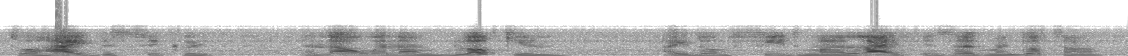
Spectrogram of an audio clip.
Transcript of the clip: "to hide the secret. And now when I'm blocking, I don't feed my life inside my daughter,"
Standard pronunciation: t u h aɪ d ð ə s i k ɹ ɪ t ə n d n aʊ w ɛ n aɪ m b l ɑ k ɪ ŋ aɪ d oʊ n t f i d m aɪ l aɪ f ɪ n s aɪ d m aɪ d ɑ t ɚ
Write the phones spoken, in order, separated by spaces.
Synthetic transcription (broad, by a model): t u h aɪ d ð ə s i k ɹ ɪ t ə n n aʊ w ɛ n aɪ m b l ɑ k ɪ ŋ aɪ d oʊ n t f i d m aɪ l aɪ f ɪ n s aɪ d m aɪ d ɑ t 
